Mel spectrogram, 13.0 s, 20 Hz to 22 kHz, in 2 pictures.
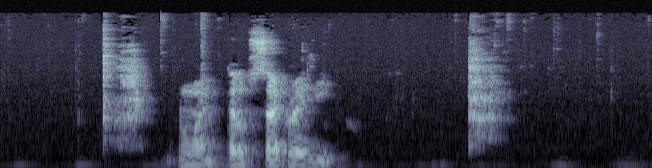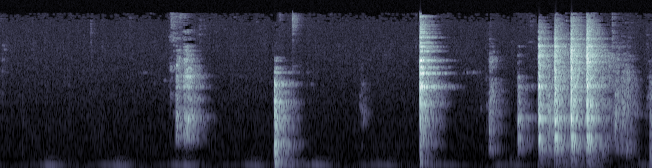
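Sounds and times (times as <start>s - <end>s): spoon scraping cookware: 1.0s - 1.7s, 4.6s - 5.3s, 8.2s - 8.6s, 10.8s - 13.0s.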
